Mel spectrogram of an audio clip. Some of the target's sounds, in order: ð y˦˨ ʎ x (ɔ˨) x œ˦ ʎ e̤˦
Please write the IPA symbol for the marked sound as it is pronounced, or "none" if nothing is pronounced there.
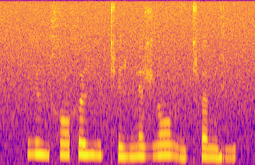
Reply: ɔ˦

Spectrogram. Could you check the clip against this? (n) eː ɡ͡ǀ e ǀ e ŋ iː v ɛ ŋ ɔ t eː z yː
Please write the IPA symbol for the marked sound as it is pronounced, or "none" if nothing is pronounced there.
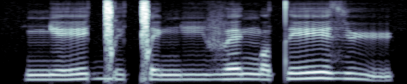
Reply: ɲ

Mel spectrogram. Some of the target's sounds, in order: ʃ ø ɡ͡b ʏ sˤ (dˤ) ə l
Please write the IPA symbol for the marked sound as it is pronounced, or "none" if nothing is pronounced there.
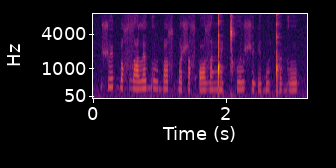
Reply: zˤ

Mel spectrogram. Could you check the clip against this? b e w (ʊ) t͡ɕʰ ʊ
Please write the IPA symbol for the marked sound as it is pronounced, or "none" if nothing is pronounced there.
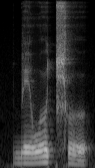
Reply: ʊ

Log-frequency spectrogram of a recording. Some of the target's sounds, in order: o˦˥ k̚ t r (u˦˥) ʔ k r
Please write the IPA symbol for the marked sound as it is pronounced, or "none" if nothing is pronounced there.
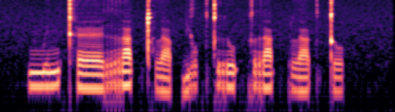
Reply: u˦˥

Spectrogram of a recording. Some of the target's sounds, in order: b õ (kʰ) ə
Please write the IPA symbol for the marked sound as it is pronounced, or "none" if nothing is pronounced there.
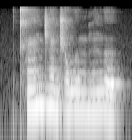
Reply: ŋ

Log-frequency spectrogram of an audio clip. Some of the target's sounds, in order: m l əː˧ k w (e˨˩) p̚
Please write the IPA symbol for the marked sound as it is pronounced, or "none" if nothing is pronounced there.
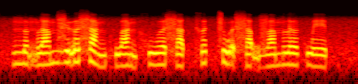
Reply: e˨˩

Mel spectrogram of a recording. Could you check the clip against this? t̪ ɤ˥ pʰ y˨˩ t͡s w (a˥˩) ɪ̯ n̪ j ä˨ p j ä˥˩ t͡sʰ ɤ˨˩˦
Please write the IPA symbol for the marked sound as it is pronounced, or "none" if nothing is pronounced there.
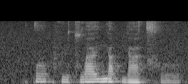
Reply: a˥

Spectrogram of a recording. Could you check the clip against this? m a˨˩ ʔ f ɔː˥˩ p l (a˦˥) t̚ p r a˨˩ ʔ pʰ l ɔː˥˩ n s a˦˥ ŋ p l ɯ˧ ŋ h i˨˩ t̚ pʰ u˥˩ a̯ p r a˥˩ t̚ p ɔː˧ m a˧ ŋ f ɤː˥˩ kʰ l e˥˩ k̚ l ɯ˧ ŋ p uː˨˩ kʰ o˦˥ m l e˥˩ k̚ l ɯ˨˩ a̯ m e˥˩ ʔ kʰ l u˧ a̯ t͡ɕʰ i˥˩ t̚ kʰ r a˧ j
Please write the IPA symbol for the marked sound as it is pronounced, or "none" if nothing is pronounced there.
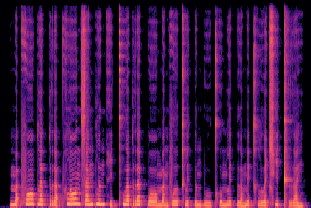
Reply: a˥˩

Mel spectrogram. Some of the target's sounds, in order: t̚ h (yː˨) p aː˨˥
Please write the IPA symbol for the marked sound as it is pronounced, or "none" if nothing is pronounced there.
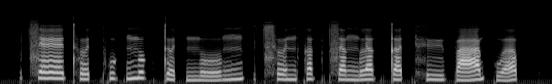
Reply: yː˨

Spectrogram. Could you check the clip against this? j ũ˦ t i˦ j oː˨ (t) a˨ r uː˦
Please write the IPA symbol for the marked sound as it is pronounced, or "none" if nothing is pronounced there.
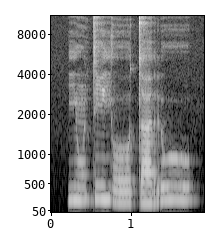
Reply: t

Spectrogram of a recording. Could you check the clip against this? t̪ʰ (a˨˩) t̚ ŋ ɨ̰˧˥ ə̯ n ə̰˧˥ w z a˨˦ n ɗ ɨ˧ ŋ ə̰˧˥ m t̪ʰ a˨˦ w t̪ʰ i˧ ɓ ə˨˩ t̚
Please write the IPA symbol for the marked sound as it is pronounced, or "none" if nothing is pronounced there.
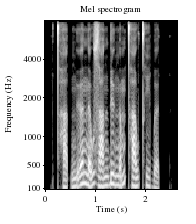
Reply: a˨˩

